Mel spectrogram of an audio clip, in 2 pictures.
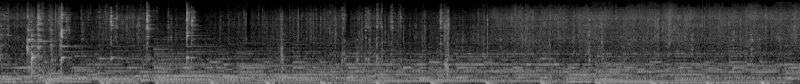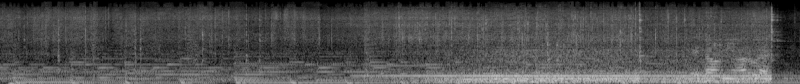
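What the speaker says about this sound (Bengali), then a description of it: "এটা আমি 1 মিনিটের মতন ভাজবো।" Onion with red and yellow capsicum frying in a pan for chilli paneer gives a steady close sizzle with clinking stirring strokes, growing louder and more crackling near the end.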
